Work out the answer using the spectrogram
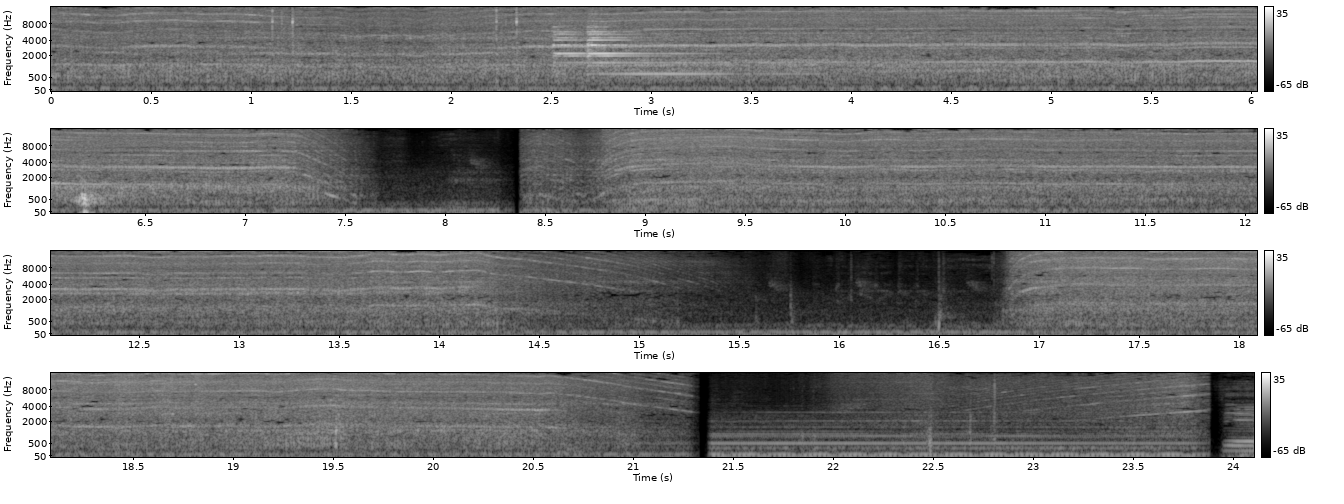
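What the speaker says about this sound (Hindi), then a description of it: "ड्रिल मशीन से हॉल निकालूंगा ऐसे क्रॉस करके" An electric drill machine bores crossing holes in a wooden block for a handmade side rebate plane, whining at a steady high pitch in several long runs separated by short pauses, close and loud, with no talk.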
